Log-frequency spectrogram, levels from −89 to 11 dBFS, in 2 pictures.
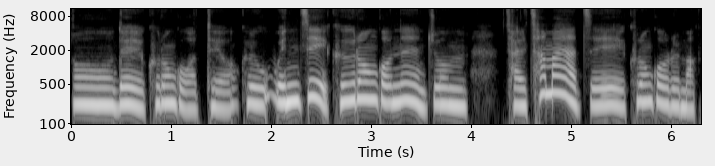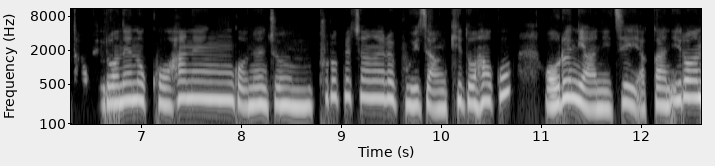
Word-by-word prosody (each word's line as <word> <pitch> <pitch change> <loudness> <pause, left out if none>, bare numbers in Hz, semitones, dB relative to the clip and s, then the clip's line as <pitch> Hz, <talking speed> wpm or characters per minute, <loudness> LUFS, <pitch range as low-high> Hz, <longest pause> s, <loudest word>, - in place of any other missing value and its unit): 어 220 -1 +4
네. 220 -3 +3
그런 230 +1 0
것 205 -4 -3
같아요. 185 +2 -6
그리고 230 +4 -1
왠지 245 +2 +4
그런 265 +3 +2
거는 240 -4 +2
좀 215 -2 +1 0.4
잘 210 -1 -1
참아야지 220 - 0
그런 245 0 -1
거를 220 -4 0
막 185 -1 -2
다 - - -29 0.2
드러내 230 +4 +1
놓고 245 -4 -1
하는 275 +1 +1
거는 220 -1 0
좀 205 -2 +1
프로페셔널해 285 -1 -3
보이지 210 -2 -3
않기도 210 +5 -3
하고 280 - -1 0.3
'어른이 235 +4 +4
아니지.' 190 +4 -2
약간 210 +4 -2
이런 290 +2 +3
230 Hz, 300 characters per minute, -18 LUFS, 210-265 Hz, 0.4 s, 어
